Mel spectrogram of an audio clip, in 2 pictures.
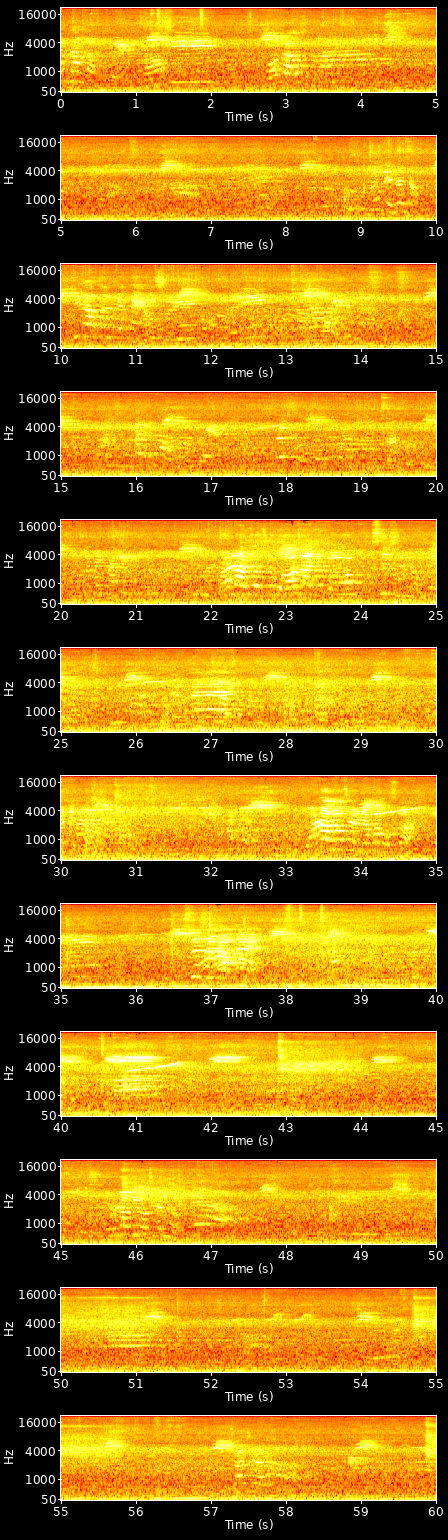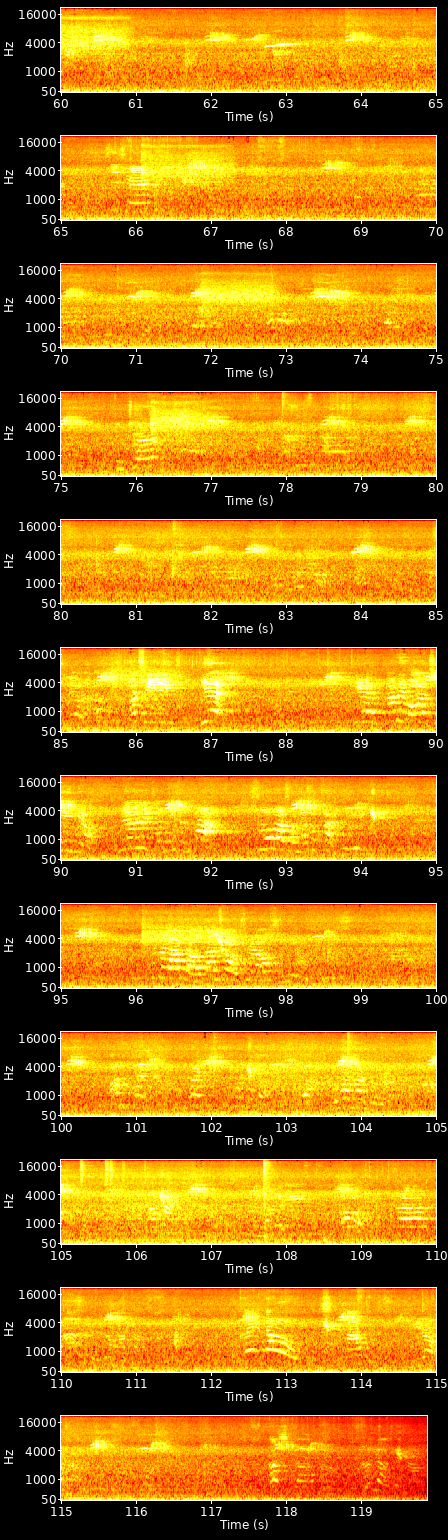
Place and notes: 龍生公園, Da'an District - Birds and the Park
In the park, children, Bird calls, Very hot weather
